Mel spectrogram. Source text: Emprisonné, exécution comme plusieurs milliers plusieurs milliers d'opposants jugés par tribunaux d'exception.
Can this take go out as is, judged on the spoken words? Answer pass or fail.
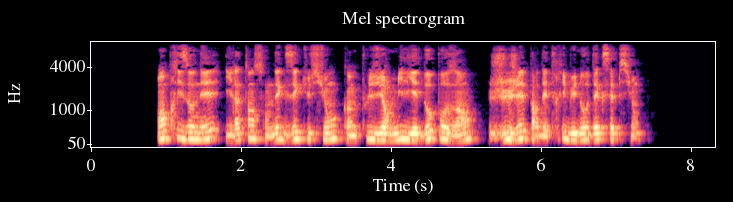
fail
